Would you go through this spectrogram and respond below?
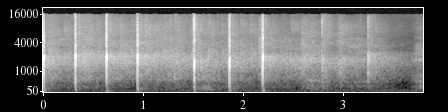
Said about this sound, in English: Come on, let's put our hands together and clap to the Lord.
